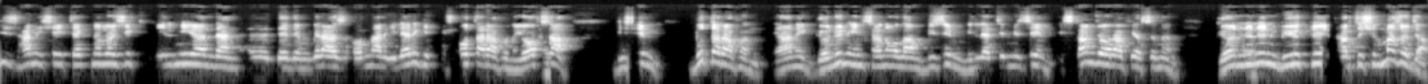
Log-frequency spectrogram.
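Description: A man with a high pitch and a bright, sharp tone speaks in a raised, projected voice against a quiet background. His pace is moderate, with ordinary pitch variation and hardly any pauses. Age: 50s. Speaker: mosque musician and religious official, interview host; interview host. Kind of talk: religious interview talk. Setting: online live broadcast. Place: home room. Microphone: video call.

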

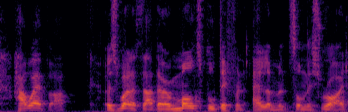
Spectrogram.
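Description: His pitch variation is ordinary. The voice is a man's. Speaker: roller coaster fan vlogger. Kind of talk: casual vlog chat. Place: home room. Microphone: webcam.

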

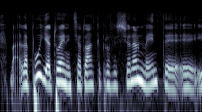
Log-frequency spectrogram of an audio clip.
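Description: A woman with a fairly low pitch talks with fairly even intonation in a dry sound with no echo against a quiet background. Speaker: TV talk show host. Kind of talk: interview. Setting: studio. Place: studio. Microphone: handheld.

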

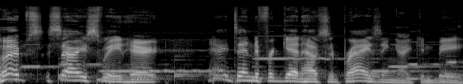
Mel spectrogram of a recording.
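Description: A man's put-on character voice, fairly high with very wide pitch swings, at a moderate pace, over clear background music. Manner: relaxed, teasing.

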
